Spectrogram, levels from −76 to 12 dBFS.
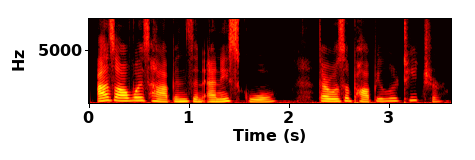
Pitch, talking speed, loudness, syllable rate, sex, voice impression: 225 Hz, 180 wpm, -20 LUFS, 6.0 syllables/s, female, very feminine, young, very thin, very tensed, powerful, very bright, hard, clear, fluent, slightly raspy, very cute, intellectual, very refreshing, sincere, calm, very friendly, very reassuring, very unique, very elegant, very sweet, lively, strict, slightly intense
